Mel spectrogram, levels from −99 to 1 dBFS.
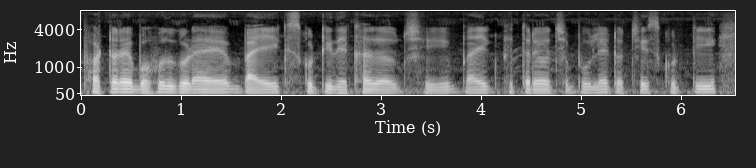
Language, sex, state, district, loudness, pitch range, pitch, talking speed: Odia, male, Odisha, Malkangiri, -20 LUFS, 100-110 Hz, 105 Hz, 130 wpm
